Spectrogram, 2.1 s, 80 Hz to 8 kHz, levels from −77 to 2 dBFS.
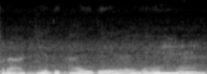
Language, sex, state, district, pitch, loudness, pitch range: Hindi, female, Bihar, Saran, 185 Hz, -12 LUFS, 175-195 Hz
